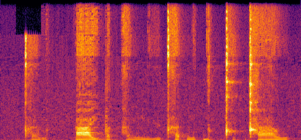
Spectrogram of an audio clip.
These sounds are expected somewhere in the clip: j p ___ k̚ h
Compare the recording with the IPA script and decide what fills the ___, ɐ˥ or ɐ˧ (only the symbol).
ɐ˧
